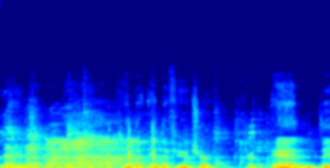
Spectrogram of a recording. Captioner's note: laughing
